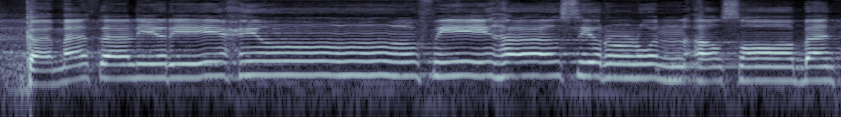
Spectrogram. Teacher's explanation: Kemudian kita akan temukan lagi hal yang serupa, yakni di kalimat kamatsali rihin fiha, yakni kasrah tain menghadapi huruf fa, itu kembali ikhfa. Jadi dibacanya harus disamarkan mendekati huruf fa.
